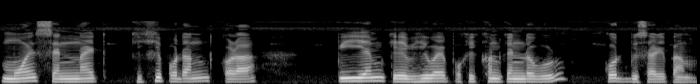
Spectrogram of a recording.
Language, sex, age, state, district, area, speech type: Assamese, male, 30-45, Assam, Dhemaji, rural, read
